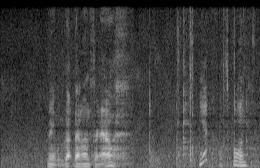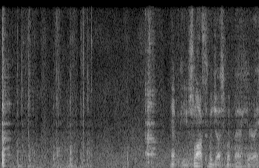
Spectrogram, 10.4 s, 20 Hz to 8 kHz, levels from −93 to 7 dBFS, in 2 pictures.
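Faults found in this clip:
Comfort noise in place of the background at 0.0–0.94, 2.66–3.52, 5.90–6.54, 7.04–8.08 and 8.44–8.80 s. Real background, about 24 dB below the loud parts, turns into steady, featureless hiss, about 3 dB quieter in the first stretch. Likely cause: sender DTX during pauses, with receiver-generated noise filling the gaps.

Sound dropped by the voice detector at 8.78–8.80 s, inside the last comfort-noise stretch. About 10 ms of sound lost, with flat noise in its place. Likely cause: the sender's detector took the sound for background and stopped sending. Nothing above 8 kHz, as expected for G.722 at 64 kbps.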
